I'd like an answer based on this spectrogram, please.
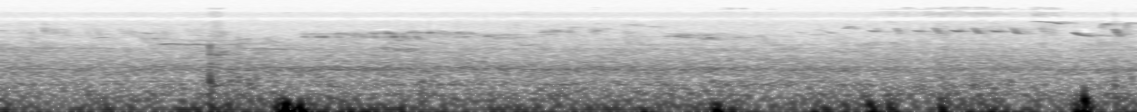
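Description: Wind buffeting the microphone in irregular low rumbles, the strongest about a second and a half in, with small birds chirping faintly.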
